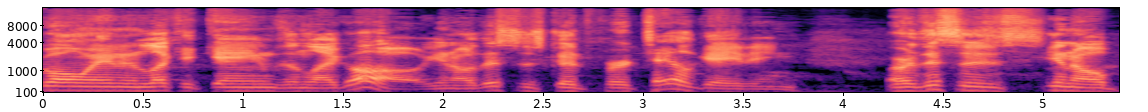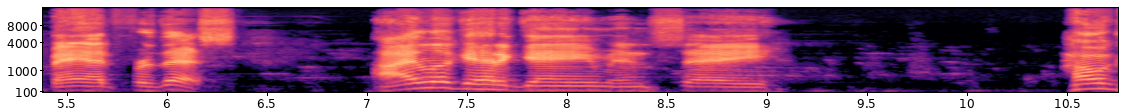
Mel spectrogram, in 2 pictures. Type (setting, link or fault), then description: setting, busy venue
